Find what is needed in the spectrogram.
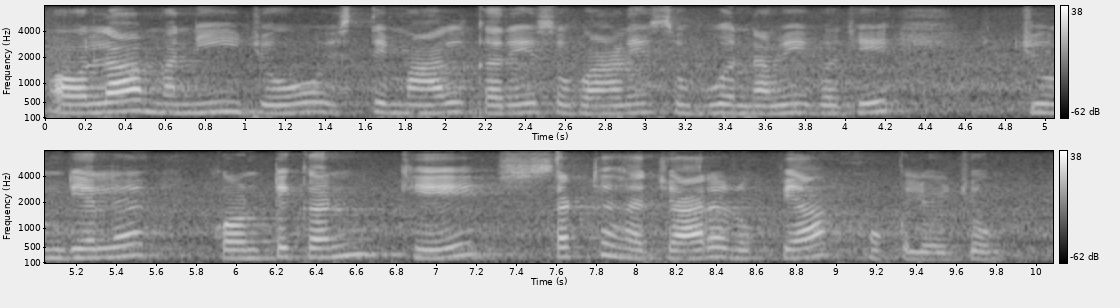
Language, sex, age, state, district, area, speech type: Sindhi, female, 30-45, Madhya Pradesh, Katni, urban, read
